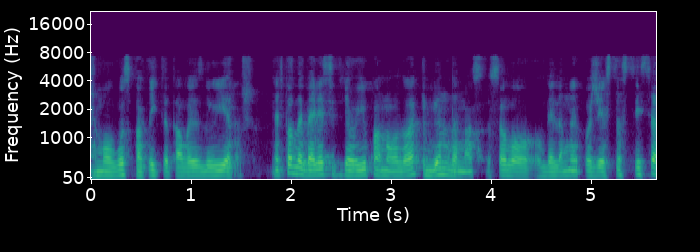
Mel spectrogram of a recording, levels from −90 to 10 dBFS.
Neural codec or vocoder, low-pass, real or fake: codec, 24 kHz, 1 kbps, SNAC; 7.2 kHz; fake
